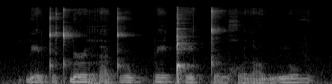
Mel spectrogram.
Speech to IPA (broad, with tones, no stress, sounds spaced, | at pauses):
ɓ e˦˨ tʷ ʌ˦ t ɓ ə˞˦ r a˨ tʷ ə˞˦ w pː e˦ ǃʰ e˧ tː ə˞˨ w χʷ ʌ˨ l ɑ˨ w nː o˦ v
